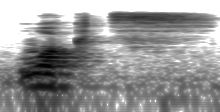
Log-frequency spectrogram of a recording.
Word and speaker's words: walked: Con los verbos que terminan en consonantes fuertes, vamos a pronunciar walked. Vamos a pronunciar como una T.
